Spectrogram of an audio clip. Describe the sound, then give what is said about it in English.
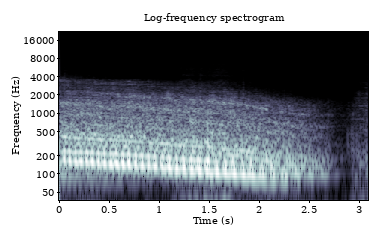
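A car engine rumbles loudly, then gradually winds down and fades as the car of Britt Reed and Cato slows to a stop in the alley behind the Chesley place, with no voices present. “While the three crooks were discussing their plans in their car up the street, Britt Reed and Cato arrived in the alley behind the Chesley place.”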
